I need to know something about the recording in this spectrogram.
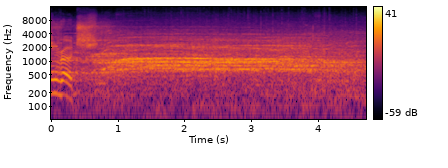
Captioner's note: audience cheering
